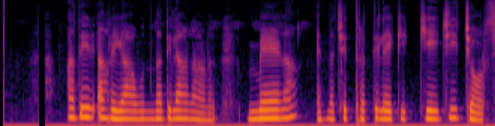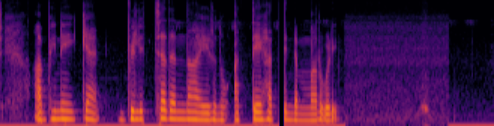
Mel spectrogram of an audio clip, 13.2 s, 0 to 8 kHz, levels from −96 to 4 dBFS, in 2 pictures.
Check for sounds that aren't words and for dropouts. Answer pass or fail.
fail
